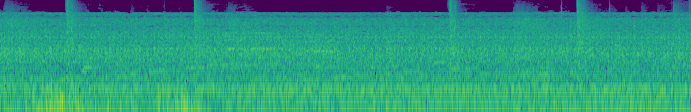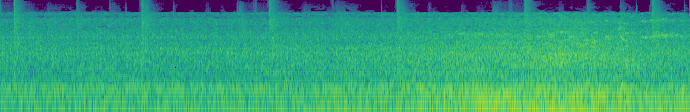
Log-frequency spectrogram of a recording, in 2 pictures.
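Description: A motor vehicle engine running nearby, a steady low rumble that grows louder and stronger in its lower notes in the last few seconds.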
